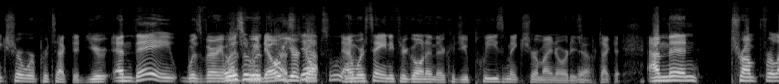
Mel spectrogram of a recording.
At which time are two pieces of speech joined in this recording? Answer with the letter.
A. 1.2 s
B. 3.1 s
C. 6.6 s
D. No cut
B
